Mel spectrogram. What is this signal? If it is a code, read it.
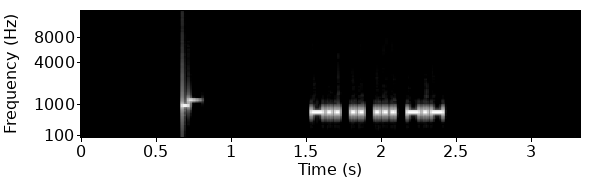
Morse code, heard as a keyed tone, about 44 wpm, 700 Hz. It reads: DISK
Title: Sentences from Top 1000 Words - Review Part 6 - New Word Drill - 45wpm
